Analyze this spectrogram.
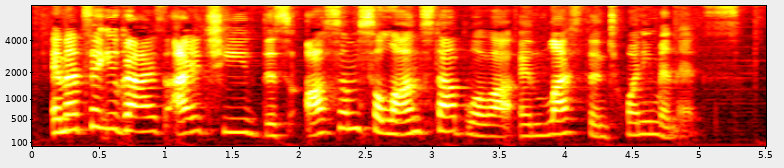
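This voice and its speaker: Music plays in the background as a woman talks at a fairly quick pace. Her high-pitched voice has lively intonation. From Costa Rica. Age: 20s. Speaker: freelance makeup artist. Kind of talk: casual beauty tutorial talk to camera.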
